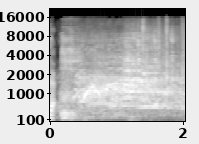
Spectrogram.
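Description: Studio audience laughing after a punchline, a steady mass of many voices.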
